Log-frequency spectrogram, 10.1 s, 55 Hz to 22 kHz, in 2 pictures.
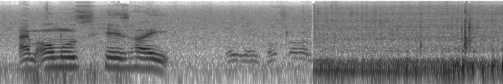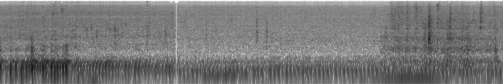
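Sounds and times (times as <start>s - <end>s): car engine running: 3.2s - 10.0s.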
